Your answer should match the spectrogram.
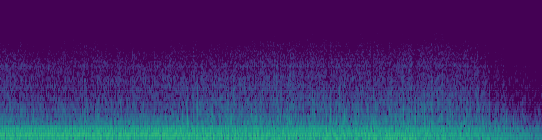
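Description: Loud, steady engine drone and wind rush of Harley-Davidson motorcycles cruising on a road through the Waikato on a clear day, a continuous low rumble heard up close without talk, easing slightly at the end.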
